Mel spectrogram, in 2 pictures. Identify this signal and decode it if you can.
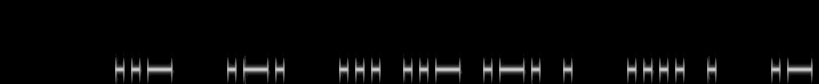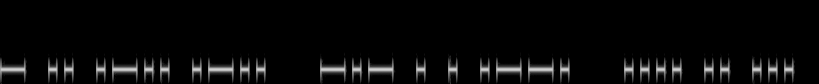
Morse code, heard as a keyed tone, about 16 wpm, 700 Hz. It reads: U R SURE HE WILL KEEP HIS
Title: Sentences from Top 300 Words and Abbreviations 15wpm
